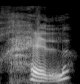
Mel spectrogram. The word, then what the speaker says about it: gel: So, for example, if we have GE or GI, the word is going to be pronounced with a soft h sound. So, for example, gel, which is gel, or biolo, change this to an accent, biología.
